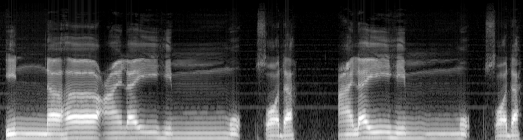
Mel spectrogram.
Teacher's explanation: Kalau kamu rapatkan kedua-dua bibir tu, bacaannya adalah sama seperti idgham mithlain. Sebab idgham mithlain ni kamu kena rapat dua-dua bibir kamu.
